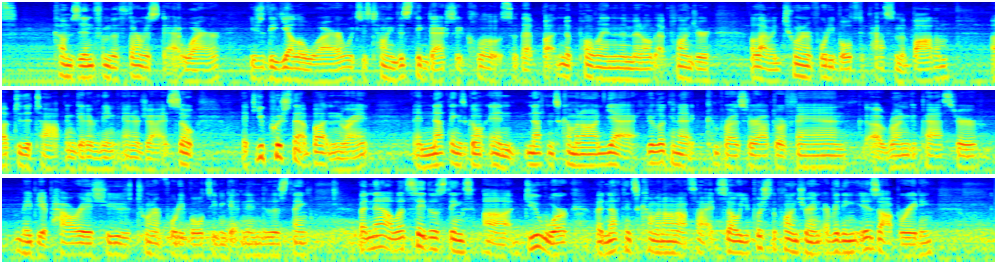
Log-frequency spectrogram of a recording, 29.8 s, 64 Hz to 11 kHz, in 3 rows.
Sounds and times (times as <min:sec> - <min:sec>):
Speech: 0:00.0 - 0:29.2.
